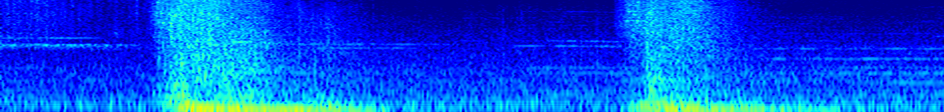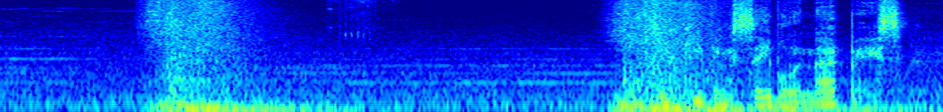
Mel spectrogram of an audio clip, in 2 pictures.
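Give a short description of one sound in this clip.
A bright whooshing chime swells and fades several times.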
